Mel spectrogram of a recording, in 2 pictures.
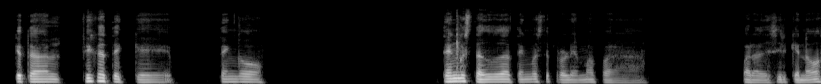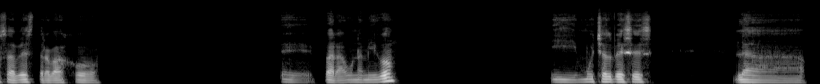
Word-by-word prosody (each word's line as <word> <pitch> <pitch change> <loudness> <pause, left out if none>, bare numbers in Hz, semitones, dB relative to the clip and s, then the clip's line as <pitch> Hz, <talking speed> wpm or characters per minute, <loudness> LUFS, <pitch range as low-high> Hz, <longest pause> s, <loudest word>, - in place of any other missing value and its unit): ¿Qué 135 - +7
tal? 125 -2 +3 0.2
Fíjate 145 -5 +4
que 105 -1 -5 0.4
tengo 125 -4 -3 1.8
tengo 140 +1 +9
esta 140 -4 +4
duda, 115 +1 +4
tengo 115 +2 -4
este 120 - -8
problema 105 +1 -5
para 90 -4 -13 0.9
para 105 -2 -3
decir 105 +3 -7
que 105 - -3
no, 110 +4 0
¿sabes? 110 0 0
Trabajo 100 -2 -5 1.8
eh, 105 -3 -14
para 100 -4 -1
un 105 +1 -8
amigo 115 +11 +3 1.5
y 110 -2 -7
muchas 120 +2 0
veces, 115 -1 +2 0.8
la 100 -3 -5
110 Hz, 95 wpm, -21 LUFS, 105-120 Hz, 1.8 s, tengo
